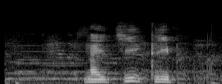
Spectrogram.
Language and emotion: Russian, neutral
